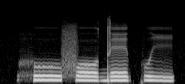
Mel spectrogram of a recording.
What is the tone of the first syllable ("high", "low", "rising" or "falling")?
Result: low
